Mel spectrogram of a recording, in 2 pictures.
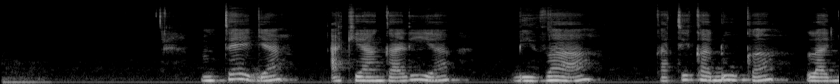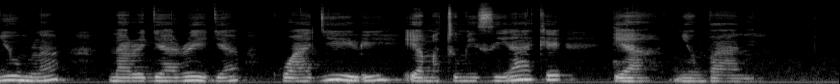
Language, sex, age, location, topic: Swahili, male, 25-35, Dar es Salaam, finance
